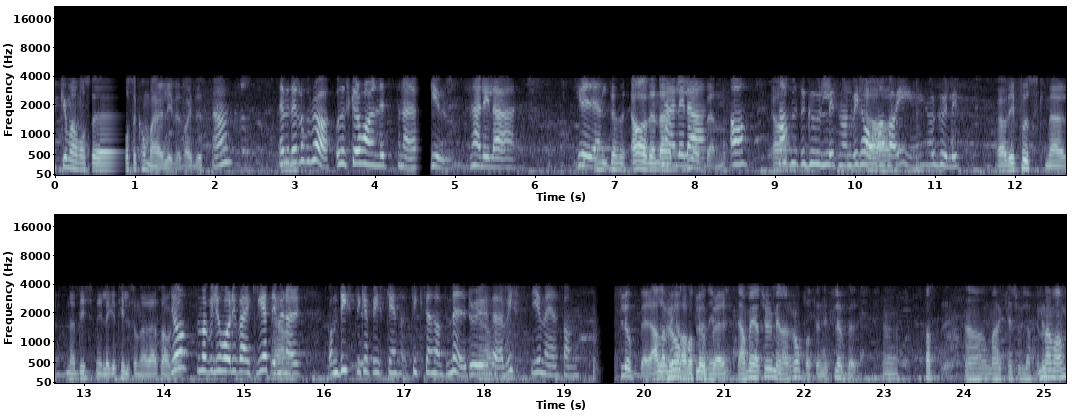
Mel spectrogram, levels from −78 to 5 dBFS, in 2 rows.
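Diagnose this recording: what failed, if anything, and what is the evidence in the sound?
The fault is in the network stage: short concealed packet loss at 0.42 to 0.48 s (about 40 ms) and again at 0.54 to 0.58 s (20 ms). The receiver's decoder bridged each gap by extending the preceding sound, so each is heard as a brief smear or wobble. On a spectrogram each shows as a short patch where the harmonic or noise pattern freezes and repeats, then blends into the real signal. Everything sits below 4 kHz, which fits a G.711 narrowband call path.

Three longer gaps are likely caused by a long network dropout. They come at 0.60 to 0.90 s, directly after the second short loss, then at 4.50 to 4.71 s and at 19.37 to 19.64 s. Each time concealment carries on as a synthetic buzz or hiss that fades. The first is filled almost entirely. The second fades to silence for its last 70 ms or so, and the third for about 110 ms. 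On the waveform the envelope goes smooth and decays, then drops to flat silence in the later two before the audio resumes with the missing stretch gone.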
